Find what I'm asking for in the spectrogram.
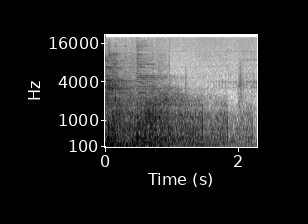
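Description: A single loud, booming explosion bursts in at full force, its deep rumble and crackling debris slowly fading away over a couple of seconds, with no one speaking.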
